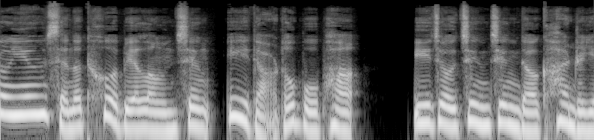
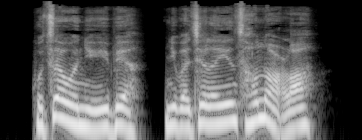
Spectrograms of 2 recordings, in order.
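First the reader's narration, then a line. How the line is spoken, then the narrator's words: Stern, harsh demand. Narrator (Chinese): 严峰一巴掌拍在桌子上，厉声喝问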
